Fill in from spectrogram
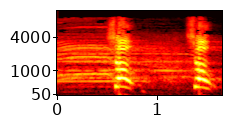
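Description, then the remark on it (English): One voice lets out two loud, raspy screaming bursts about a second apart over a sustained vocal tone, imitating the screaming of a football stadium crowd, the 12th man. “What does the 12th man do? Screams, right?”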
